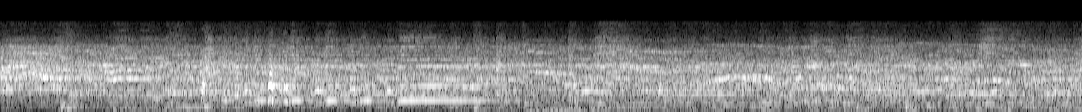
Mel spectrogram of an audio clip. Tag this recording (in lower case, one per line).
music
